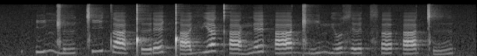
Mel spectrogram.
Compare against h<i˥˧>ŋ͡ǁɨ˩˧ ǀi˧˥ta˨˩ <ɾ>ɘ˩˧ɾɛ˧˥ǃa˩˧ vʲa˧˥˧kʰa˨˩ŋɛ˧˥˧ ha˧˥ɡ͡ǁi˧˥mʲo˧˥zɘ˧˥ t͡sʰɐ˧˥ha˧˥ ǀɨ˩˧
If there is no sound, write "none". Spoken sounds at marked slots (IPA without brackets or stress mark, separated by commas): i˧˥, ǃ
